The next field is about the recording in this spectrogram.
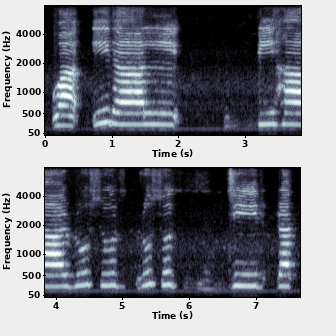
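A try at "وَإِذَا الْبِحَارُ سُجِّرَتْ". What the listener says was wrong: বিহারু পর্যন্ত আসো, বিহারু, তারপরে সুজ্জিরত আলাদা করো। ওয়া ইদাল বিহারু সুজ্জিরত।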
